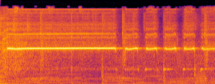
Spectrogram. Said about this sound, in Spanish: Luego, por las noches, aparecía el manicero con un silbido fuerte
